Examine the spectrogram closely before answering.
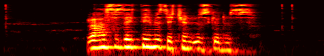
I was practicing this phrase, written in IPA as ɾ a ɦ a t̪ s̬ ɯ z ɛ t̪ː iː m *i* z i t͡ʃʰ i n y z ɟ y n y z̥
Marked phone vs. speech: correct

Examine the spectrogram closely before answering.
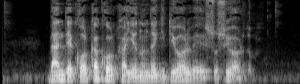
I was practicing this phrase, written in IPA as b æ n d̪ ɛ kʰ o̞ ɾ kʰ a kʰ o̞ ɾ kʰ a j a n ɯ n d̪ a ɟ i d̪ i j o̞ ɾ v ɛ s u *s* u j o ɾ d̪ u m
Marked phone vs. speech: correct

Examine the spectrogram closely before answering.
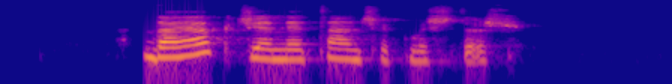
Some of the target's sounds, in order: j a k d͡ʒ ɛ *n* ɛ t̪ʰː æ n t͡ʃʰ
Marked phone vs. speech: incorrect: nː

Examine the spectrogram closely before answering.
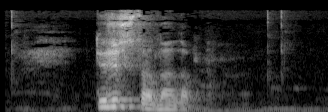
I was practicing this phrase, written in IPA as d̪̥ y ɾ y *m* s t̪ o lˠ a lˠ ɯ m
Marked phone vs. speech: incorrect: none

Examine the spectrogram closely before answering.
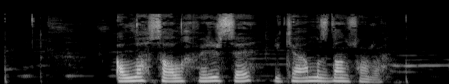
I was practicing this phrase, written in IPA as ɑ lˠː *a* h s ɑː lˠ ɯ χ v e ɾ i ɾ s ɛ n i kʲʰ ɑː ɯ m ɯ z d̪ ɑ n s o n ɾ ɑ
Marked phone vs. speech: incorrect: ɑ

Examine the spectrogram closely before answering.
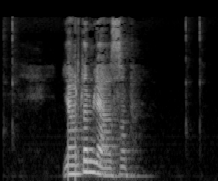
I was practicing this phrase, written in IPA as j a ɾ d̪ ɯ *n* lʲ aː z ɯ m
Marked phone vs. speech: incorrect: m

